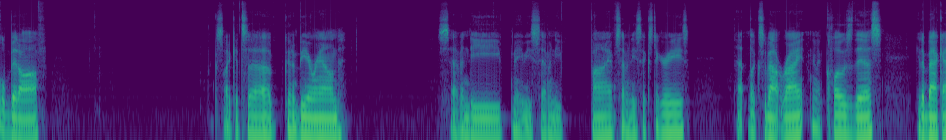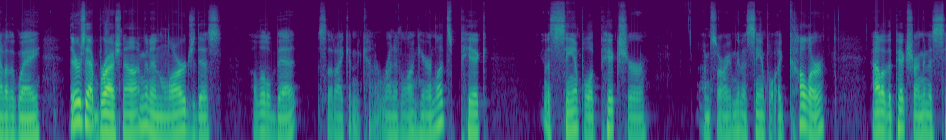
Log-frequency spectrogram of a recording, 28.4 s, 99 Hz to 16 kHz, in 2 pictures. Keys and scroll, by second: 17.1-17.9 typing, 19.0-20.2 typing.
